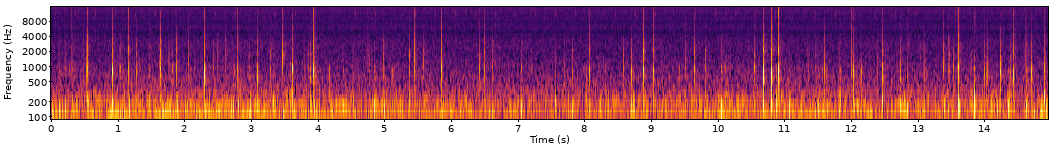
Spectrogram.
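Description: Long nails and fingertips tap on a small white textured leather zip makeup bag lying flat, which feels soft and hollow. Many quick, dry, clicky taps patter continuously over a quiet, low, hissing background, each dying away almost instantly.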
